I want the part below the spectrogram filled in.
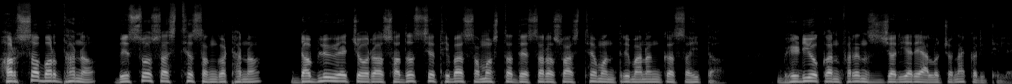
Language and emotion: Odia, neutral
